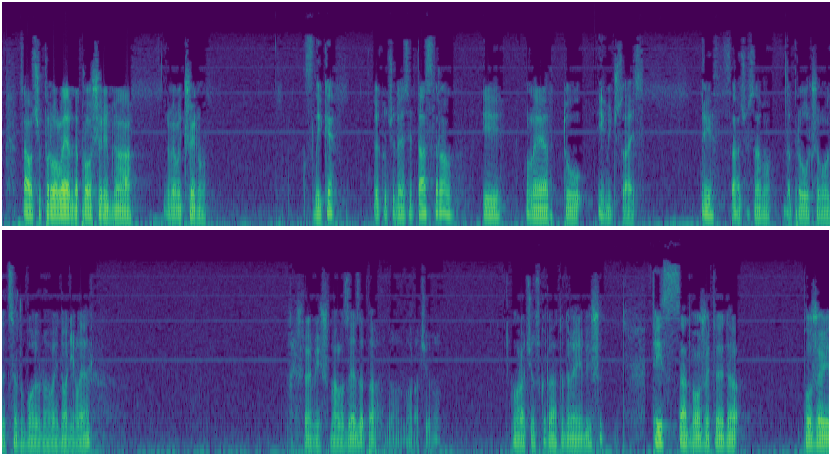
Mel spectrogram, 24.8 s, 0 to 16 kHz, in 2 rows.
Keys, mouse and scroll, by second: 0.1 click, 5.1 click, 9.2-10.2 drag, 13.1 click, 14.7-15.9 drag.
